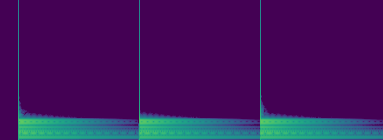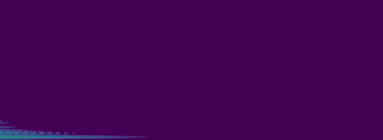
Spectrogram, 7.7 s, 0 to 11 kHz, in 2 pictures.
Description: Clock strike, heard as a bell. 3. Three o'clock.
